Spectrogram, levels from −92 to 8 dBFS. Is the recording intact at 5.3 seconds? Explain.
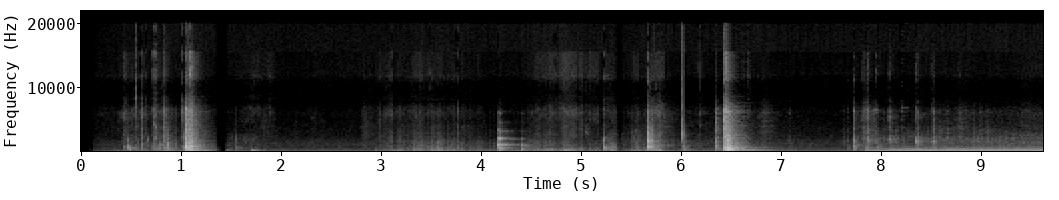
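No. A burst of packet loss runs from 5.33 to 5.42 s: the receiver stretched the last sound for about 55 ms, fading it into a held buzz or hiss, then resumed with roughly 60 ms missing. Unlike a plain dropout, the gap isn't silent.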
